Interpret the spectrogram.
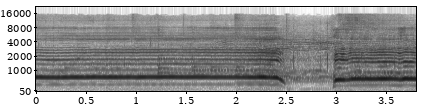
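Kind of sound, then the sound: crowd, audience cheering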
